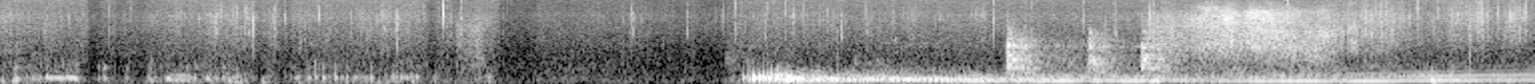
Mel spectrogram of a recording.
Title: Loud intense empty stomach growling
